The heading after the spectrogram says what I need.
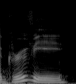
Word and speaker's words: Grüvee: didn't answer yeah so groovy was essentially just a a play on the word groovy so gr ovy but instead of instead of spelling it like that I decided to spell it like this with an ohm law over the U and just to e so like good evey you know but groovy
